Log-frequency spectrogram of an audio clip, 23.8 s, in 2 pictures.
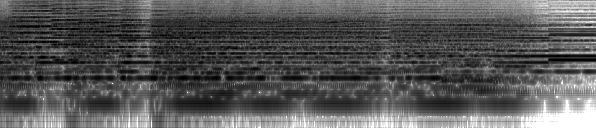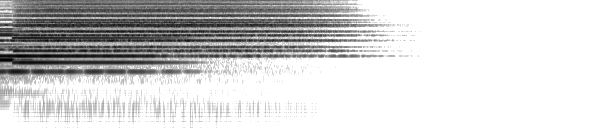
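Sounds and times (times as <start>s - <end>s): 
orchestra: 0.0s - 19.0s.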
